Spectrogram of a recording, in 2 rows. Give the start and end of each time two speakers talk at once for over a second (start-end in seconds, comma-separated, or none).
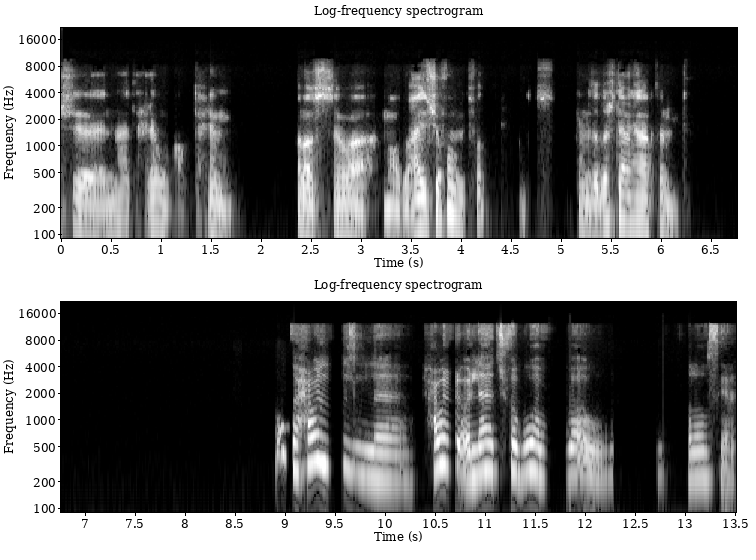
none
